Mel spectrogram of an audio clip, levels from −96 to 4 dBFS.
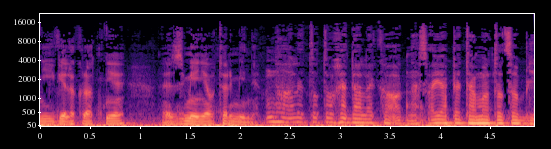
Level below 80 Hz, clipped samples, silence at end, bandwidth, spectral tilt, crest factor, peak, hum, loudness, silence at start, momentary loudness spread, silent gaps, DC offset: -30 dBFS; under 0.1%; 0 s; 14.5 kHz; -7 dB/octave; 16 dB; -4 dBFS; none; -23 LUFS; 0 s; 10 LU; none; under 0.1%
